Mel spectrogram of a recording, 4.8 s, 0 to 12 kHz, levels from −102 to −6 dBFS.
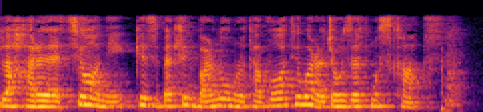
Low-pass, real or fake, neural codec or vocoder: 7.2 kHz; real; none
